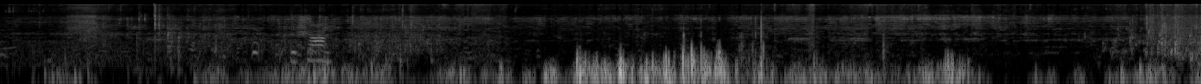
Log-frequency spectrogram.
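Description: Wind buffeting the microphone in low, uneven rumbling gusts, heaviest in the middle and dropping away near the end.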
